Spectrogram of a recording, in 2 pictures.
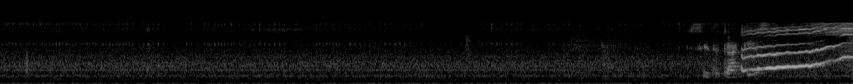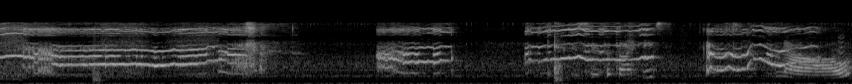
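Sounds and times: dog whining and crying: 7.4s - 11.5s, 12.3s - 13.2s, 13.8s - 17.0s.

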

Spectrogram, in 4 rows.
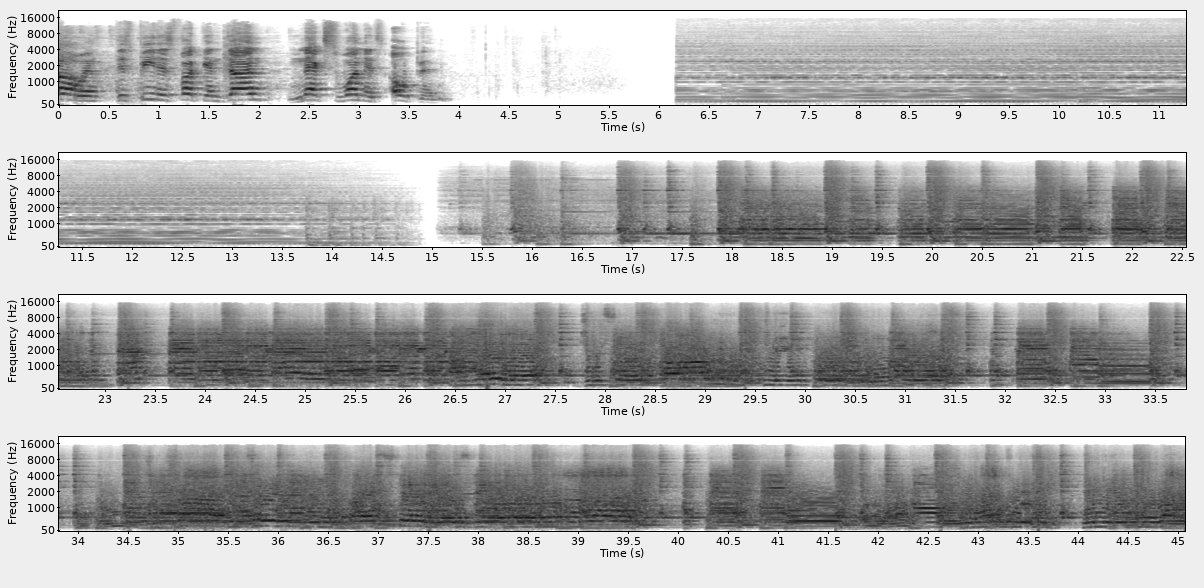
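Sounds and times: live rock band playing: 15.4s - 45.0s.

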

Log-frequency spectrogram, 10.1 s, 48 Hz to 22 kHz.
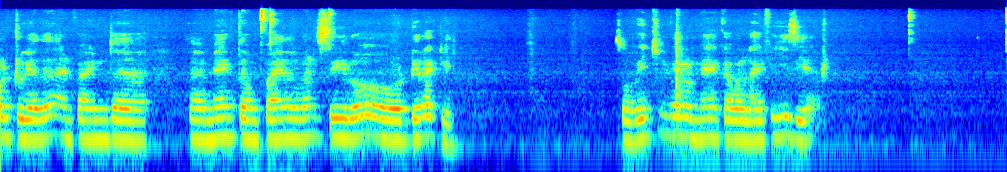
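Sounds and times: person speaking: 0.0s - 4.6s, 6.2s - 8.4s.

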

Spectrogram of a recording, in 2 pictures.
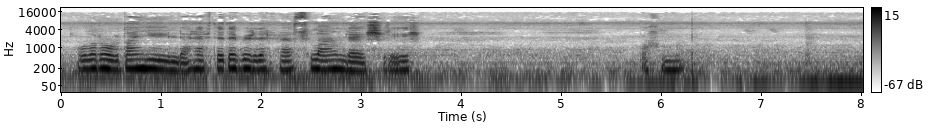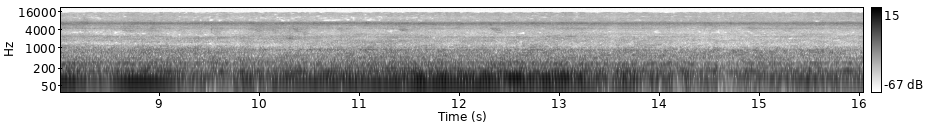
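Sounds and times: aquarium water rumble: 0.0s - 16.0s.

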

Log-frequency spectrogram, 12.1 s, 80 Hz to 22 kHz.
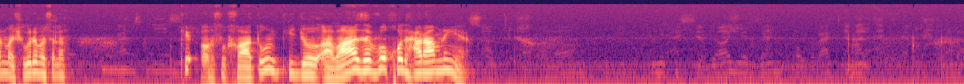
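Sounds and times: faint low speech: 5.9s - 12.0s.

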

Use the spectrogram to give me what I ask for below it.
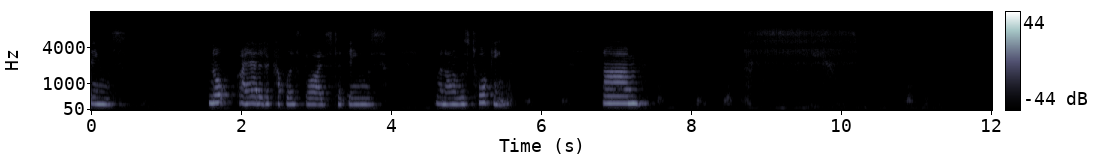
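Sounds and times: faint hiss: 8.7s - 10.2s.

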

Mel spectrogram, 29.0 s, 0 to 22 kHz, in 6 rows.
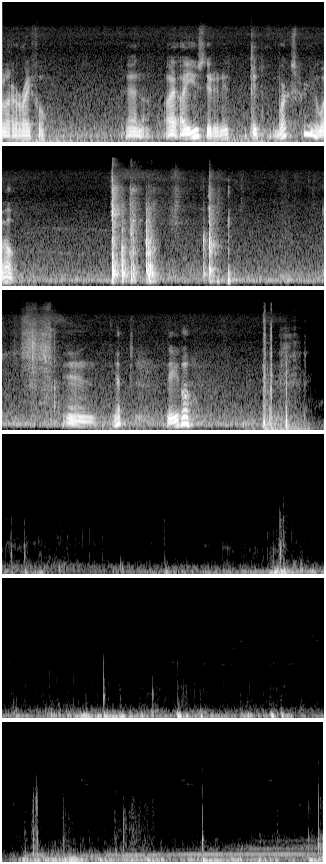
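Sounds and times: low steady hum: 0.0s - 15.3s, 16.1s - 28.9s
low thumps and knocks: 24.4s - 28.9s.

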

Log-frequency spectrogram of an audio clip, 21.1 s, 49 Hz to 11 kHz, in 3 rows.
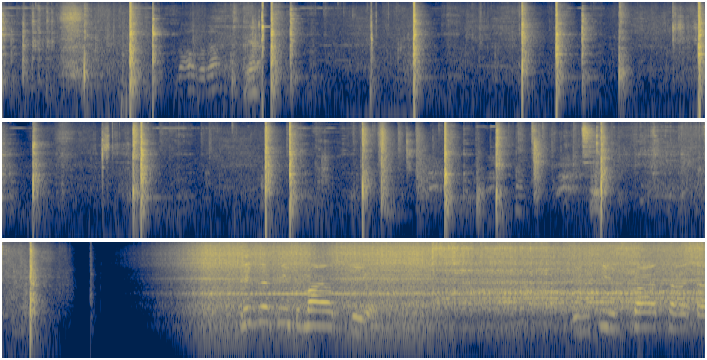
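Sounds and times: hammer striking hot iron: 0.0s - 0.3s, 1.2s - 1.8s, 2.6s - 3.2s, 4.1s - 4.4s, 5.2s - 6.3s, 6.9s - 7.5s, 8.3s - 8.9s, 9.6s - 10.8s.

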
